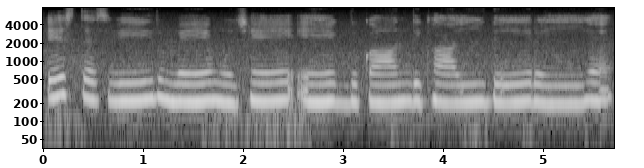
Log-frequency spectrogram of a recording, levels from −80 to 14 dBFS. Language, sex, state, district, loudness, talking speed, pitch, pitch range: Hindi, female, Madhya Pradesh, Katni, -11 LUFS, 105 wpm, 210 Hz, 205-220 Hz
